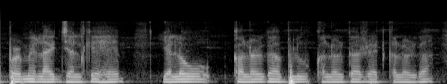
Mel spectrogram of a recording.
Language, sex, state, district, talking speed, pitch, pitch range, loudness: Hindi, male, Arunachal Pradesh, Papum Pare, 200 wpm, 120 Hz, 120-125 Hz, -19 LUFS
